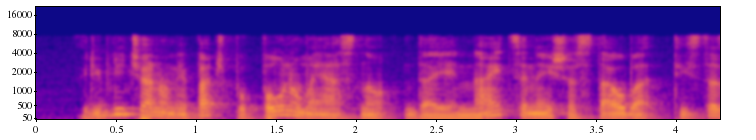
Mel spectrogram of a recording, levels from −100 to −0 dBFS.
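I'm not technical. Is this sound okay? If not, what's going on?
Yes, this one's fine: there's nothing wrong to hear anywhere in the recording, so you can relax about it.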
